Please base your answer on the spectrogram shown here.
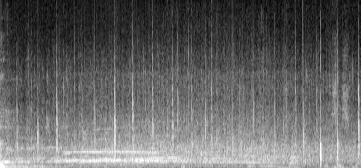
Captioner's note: audience cheering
